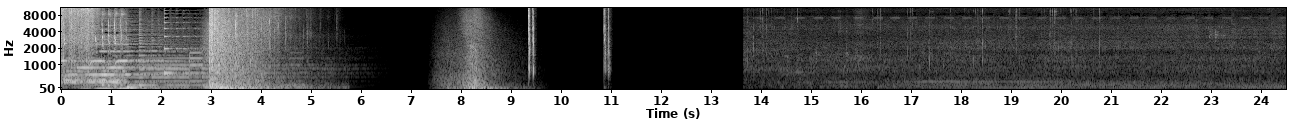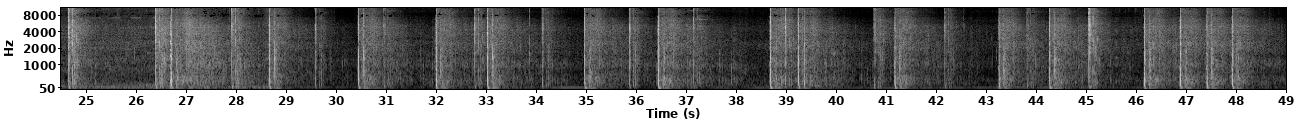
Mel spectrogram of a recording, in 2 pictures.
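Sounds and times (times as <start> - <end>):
fireworks bangs: 2.9 - 5.2, 26.3 - 48.8.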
